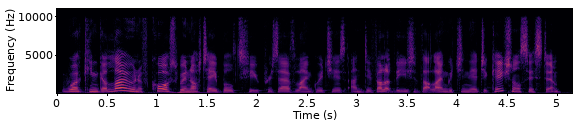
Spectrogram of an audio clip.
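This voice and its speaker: A woman renders a conference presentation in a measured way, pausing often on fillers. Her voice is smooth and clear, recorded close and dry. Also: mid-range voice, no room sound. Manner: measured, with frequent filler pauses.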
